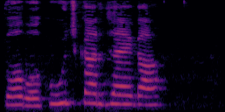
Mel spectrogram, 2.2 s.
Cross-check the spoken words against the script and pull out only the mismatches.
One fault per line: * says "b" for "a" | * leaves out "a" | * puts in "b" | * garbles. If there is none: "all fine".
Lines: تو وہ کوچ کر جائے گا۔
all fine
